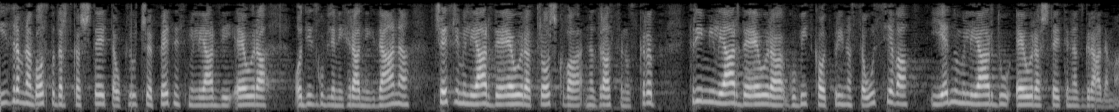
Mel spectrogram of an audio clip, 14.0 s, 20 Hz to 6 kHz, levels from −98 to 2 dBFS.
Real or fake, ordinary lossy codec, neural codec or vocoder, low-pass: real; none; none; 5.4 kHz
